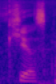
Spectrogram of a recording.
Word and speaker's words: kiosque: se diz kosc em francês mesmo com a pronúncia kos kosc kiosque kosk kos kiosque muito bem Vamos aos positivos e negativos da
